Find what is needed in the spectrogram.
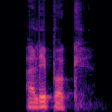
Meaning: at the time, back then
- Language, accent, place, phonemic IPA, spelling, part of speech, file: French, France, Lyon, /a l‿e.pɔk/, à l'époque, adverb, LL-Q150 (fra)-à l'époque.wav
